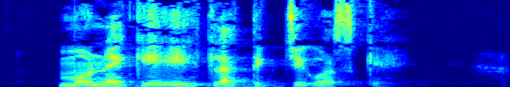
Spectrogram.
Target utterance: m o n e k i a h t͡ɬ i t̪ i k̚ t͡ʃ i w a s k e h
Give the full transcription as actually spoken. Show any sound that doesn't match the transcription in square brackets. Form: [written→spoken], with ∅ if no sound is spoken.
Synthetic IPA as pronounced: m o n e k i [a→i] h t͡ɬ [i→a] t̪ i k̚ t͡ʃ i w a s k e h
